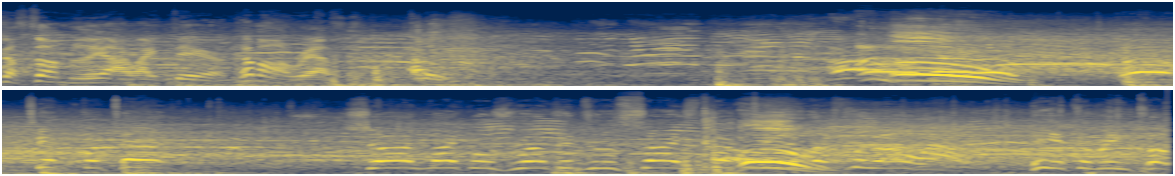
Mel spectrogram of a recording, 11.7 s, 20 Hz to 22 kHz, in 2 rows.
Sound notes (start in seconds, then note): 4.2 commentators exclaim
